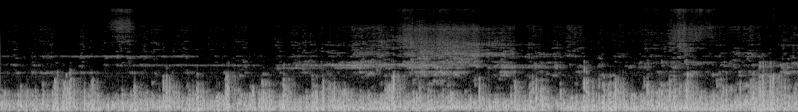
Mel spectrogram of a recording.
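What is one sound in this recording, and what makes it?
A motorbike engine buzzes close by as the car passes it.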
